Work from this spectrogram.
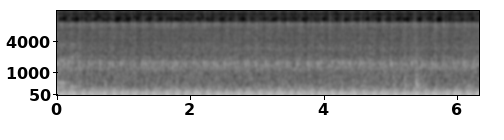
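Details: Polaris Sportsman 700 ATV that sat parked, started after battery jump, fuel pump building pressure: deep steady thumping idle about three beats per second, no misses or knocks; normal idle.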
